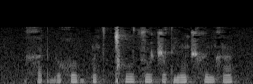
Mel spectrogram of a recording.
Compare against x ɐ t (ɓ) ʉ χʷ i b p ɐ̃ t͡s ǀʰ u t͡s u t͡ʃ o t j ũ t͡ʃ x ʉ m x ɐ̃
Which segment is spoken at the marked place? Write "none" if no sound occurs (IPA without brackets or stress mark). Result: b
